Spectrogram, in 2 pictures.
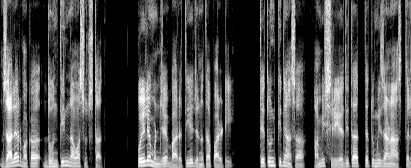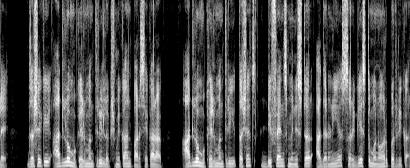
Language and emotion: Goan Konkani, neutral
